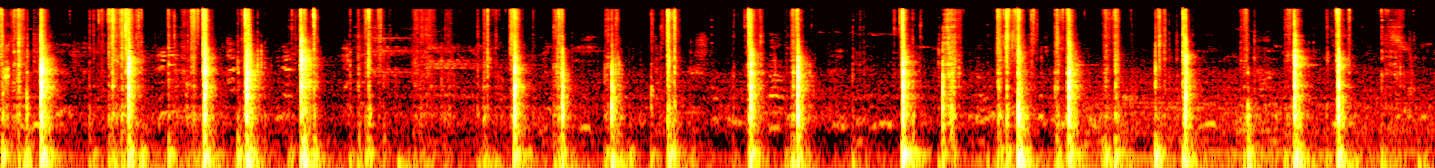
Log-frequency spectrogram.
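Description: Kitchen knife chopping walnuts on a wooden cutting board: a run of sharp knocks of the blade against the board, about two or three a second and somewhat uneven.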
